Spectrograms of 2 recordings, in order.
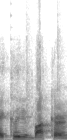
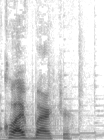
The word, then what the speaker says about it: Clive Barker: Um conto, É Clive Barker, né? Eu tô falando, sabe? – O Clive Barker.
